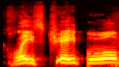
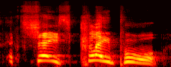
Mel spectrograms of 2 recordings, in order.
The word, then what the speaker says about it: Chase Claypool: That was funny because you go, Clase Chaypool. Clase. Chase Claypool.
